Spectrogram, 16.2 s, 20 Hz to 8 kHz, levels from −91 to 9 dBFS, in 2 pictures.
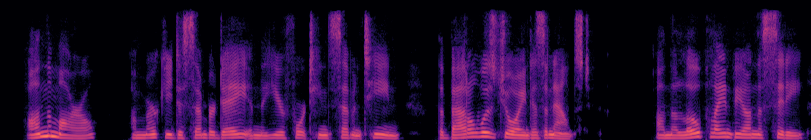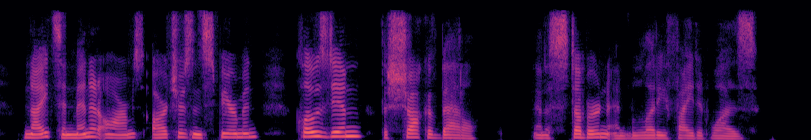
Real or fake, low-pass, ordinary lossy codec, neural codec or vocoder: real; 7.2 kHz; AAC, 48 kbps; none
